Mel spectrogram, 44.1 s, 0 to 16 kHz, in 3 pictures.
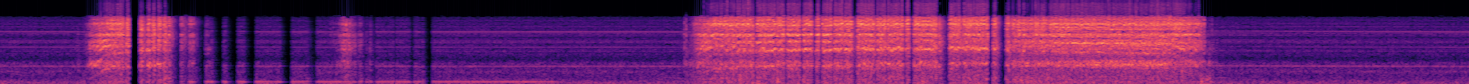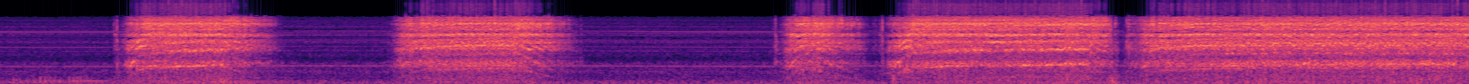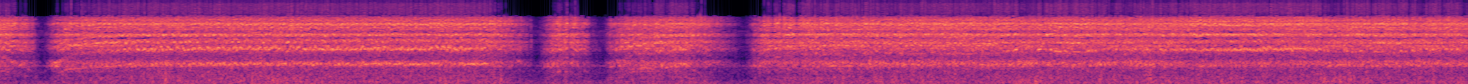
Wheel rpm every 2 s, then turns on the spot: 100, 0, 0, 80, 210, 190, 10, 20, 80, 100, 10, 110, 150, 210, 140, 210, 160, 80, 160, 220, 220, 220.
none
